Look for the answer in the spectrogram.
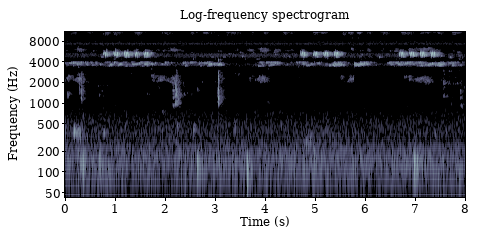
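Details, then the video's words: Crickets on a cold night beside a garden shelter at the edge of a forest during solo camping: steady high-pitched insect trills layered in several bands, with brief pulsed chirp bursts recurring every couple of seconds over faint low rumbling and occasional clicks. "ENJOYING THE SOUND OF CRICKETS ON A COLD NIGHT"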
